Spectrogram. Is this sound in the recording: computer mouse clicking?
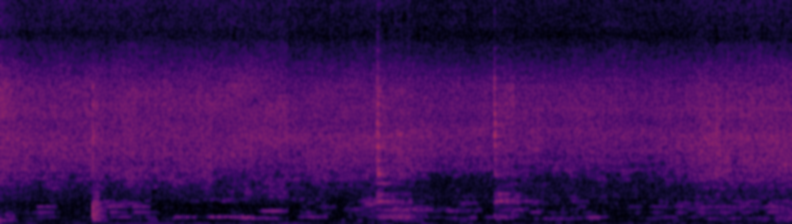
no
